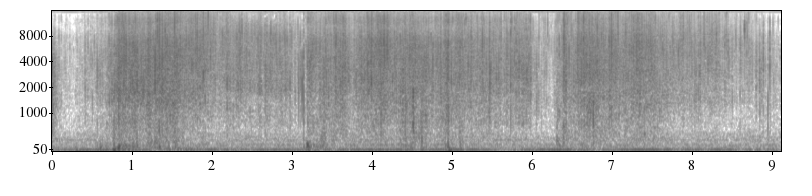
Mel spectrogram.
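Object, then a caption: Plastic bubble wrap. A small wad of clear plastic bubble wrap is held in both hands in front of the mic while fingertips crumple, squeeze and pop the bubbles. A dense, bright crinkling runs steadily throughout, with a few sharper crisp pops standing out, such as near the 1, 3 and 5 second marks.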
